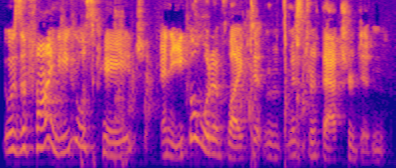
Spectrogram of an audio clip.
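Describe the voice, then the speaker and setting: A woman's voice: mid-range voice, wildly swooping pitch, sharp tone, slight background noise. A woman elementary school teacher giving a read-aloud lesson for children, explaining things and chatting between passages of a storybook. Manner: explanatory, pauses to comment on pictures.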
